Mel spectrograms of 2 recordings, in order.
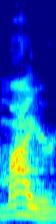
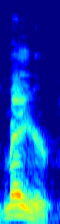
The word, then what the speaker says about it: Maher: I I think I remember one of you guys like letting me know, "Hey, no, it's not Myer, it's Maher."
